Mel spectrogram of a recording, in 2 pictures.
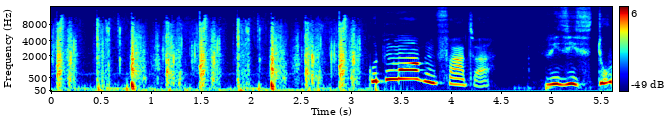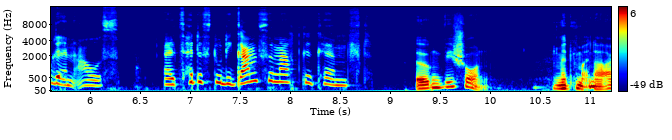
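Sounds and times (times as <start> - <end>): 
quick running footsteps: 0.0 - 3.4
speech: 3.2 - 11.2.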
